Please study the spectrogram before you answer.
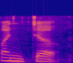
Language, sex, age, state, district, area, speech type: Sanskrit, female, 60+, Karnataka, Uttara Kannada, urban, read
